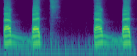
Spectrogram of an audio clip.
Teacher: tak sukun maka dia ada keluar nafas sedikit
